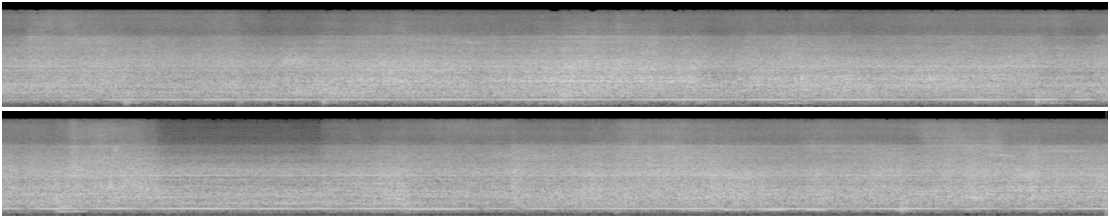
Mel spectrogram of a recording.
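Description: Vacuum extraction machine running steadily: a constant motor hum over a rush of air through the nozzle as it is worked over brickwork for desalination. The hiss thins for a couple of seconds past the middle.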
